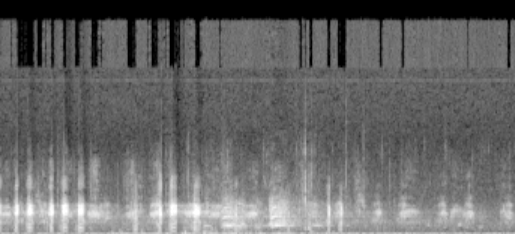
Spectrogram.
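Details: Courting mallards at Noia's Malecón de San Lázaro, Ría de Noia, two males and a female in breeding season: rapid clusters of short nasal notes at first, easing into longer, softer calls toward the end.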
